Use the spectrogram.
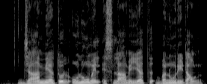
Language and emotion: Urdu, neutral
